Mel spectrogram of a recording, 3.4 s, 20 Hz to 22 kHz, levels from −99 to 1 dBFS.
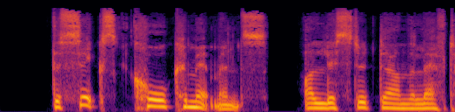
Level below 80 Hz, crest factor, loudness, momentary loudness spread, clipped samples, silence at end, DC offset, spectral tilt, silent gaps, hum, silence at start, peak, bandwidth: -64 dBFS; 14 dB; -20 LUFS; 7 LU; under 0.1%; 0 s; under 0.1%; -5.5 dB/octave; none; none; 0.4 s; -6 dBFS; 16.5 kHz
